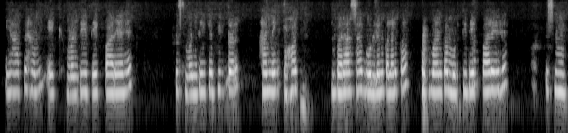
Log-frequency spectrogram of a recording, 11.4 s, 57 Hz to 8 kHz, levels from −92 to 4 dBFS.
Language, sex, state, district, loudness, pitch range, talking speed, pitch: Hindi, female, Chhattisgarh, Bastar, -19 LUFS, 255-280 Hz, 155 wpm, 265 Hz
